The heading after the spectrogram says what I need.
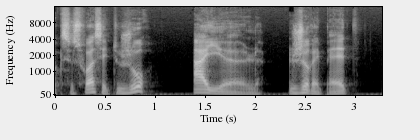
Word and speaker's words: aïeul: féminin ou quoi que ce soit, c'est toujours aïeul. Je répète, aïeul.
